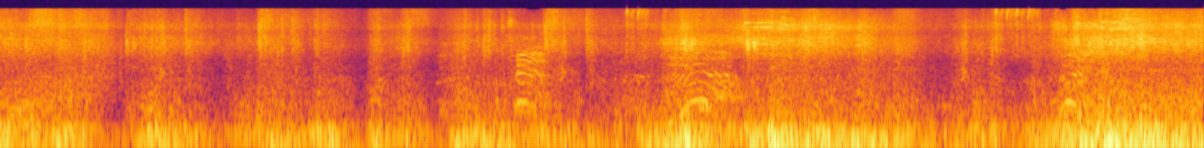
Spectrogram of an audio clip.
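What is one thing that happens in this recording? Weapons strike again and again in a fast fight.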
